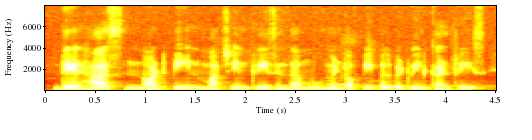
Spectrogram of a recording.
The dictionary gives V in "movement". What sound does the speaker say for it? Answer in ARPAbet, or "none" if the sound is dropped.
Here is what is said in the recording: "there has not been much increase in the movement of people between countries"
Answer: V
